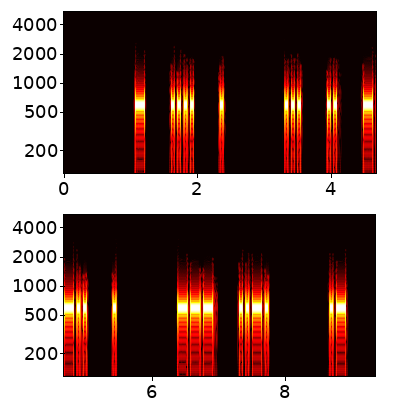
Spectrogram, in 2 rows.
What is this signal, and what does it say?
Morse code, heard as a keyed tone, about 25 wpm, spaced as for 15 wpm, 600 Hz. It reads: THE SIZE OF A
